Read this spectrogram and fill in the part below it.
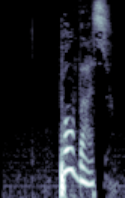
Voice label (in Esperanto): "povas", esperanto; geneva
